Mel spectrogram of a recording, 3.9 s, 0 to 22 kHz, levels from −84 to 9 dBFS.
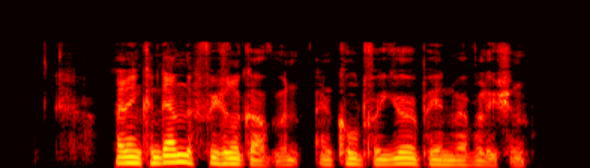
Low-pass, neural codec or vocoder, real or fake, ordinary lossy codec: none; none; real; none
